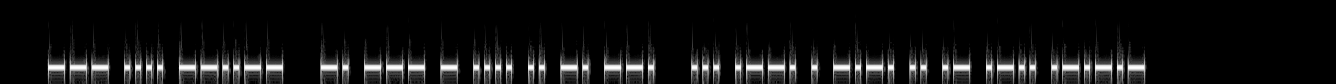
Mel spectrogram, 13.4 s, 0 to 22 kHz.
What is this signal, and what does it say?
Morse code, heard as a keyed tone, about 22 wpm, 700 Hz. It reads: OH, NOTHING SPECIAL.
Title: Sentences from Top 1000 Words - Review Part 3 - 22wpm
